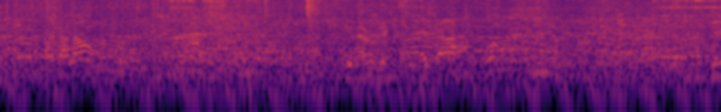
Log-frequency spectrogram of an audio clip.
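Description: Pigeons flap their wings in a cage.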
